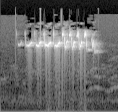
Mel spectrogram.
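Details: Double-collared seedeater of Niterói, Brazil, delivering a tirano song: loud, high-pitched, rapid chattering notes run together into a buzzy trill lasting about one and a half seconds.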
